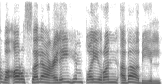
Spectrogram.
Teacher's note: رو کو ہم نے پر پڑھنا ہے، کیوں؟ کیونکہ رو ساکن سے پہلے زبر ہے ، اسی لیے یہاں پر رو کو موٹا پڑا، اور اس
